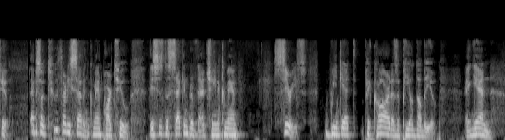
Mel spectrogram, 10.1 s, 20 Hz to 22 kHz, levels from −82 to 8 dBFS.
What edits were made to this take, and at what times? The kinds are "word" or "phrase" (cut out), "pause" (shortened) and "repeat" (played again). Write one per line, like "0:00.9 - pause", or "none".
0:01.8 - word
0:03.8 - word
0:06.3 - word
0:06.7 - word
